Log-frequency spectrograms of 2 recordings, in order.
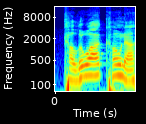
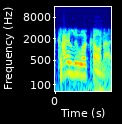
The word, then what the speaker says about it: Kailua-Kona: It's Kalua Kona, just to correct the pronunciation there.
